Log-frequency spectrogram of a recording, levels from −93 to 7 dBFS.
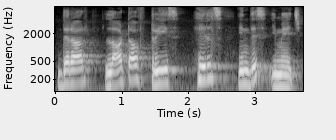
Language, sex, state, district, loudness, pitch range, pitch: English, male, Karnataka, Bangalore, -13 LUFS, 145-195 Hz, 160 Hz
